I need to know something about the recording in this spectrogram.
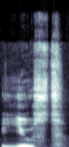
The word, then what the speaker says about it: Yost: And, okay, well, we pronounced name wrong. It is Yost. All right. Well, Yost. I don't see a U in there. No, so give sorry. us a My name is Yost.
